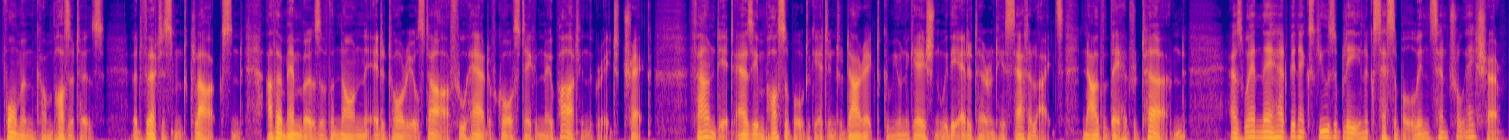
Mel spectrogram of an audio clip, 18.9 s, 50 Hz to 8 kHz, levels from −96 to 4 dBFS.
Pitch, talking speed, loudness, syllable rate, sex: 90 Hz, 170 wpm, -21 LUFS, 5.6 syllables/s, male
